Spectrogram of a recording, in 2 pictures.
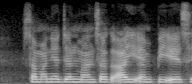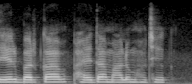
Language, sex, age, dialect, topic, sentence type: Magahi, male, 18-24, Northeastern/Surjapuri, banking, statement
